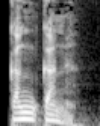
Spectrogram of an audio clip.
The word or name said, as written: कंकन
